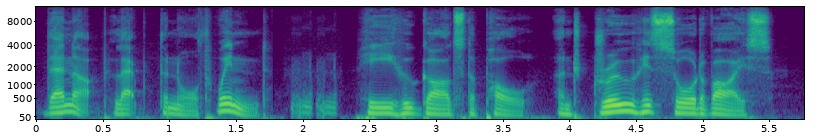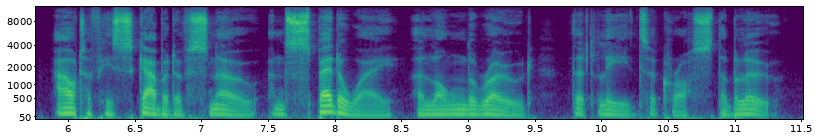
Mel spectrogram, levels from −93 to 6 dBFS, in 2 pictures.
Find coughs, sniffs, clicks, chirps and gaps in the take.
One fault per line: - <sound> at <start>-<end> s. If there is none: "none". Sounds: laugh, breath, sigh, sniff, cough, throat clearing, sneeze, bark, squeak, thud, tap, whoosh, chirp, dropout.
- laugh at 1.9-2.3 s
